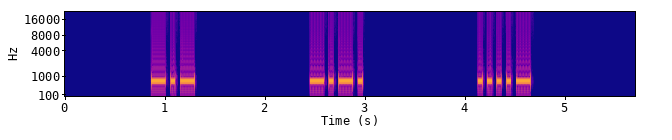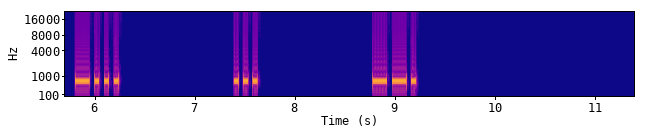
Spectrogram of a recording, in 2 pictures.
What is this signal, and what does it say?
Morse code, heard as a keyed tone, about 25 wpm, spaced as for 7 wpm, 700 Hz. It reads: KC4BSG
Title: USA Call Signs - 6 Characters - 8x Character Spacing - 25wpm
